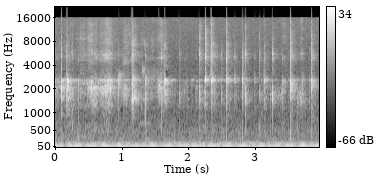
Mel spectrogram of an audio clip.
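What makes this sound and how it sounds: A colorful segmented plastic fidget slug toy with hollow articulated segments is tapped, clicked and flexed with long nails and fingertips close to the mic. A quick, irregular run of short, bright plastic clicks and taps rings briefly around 1.5 kHz. A steady low hum sits underneath throughout.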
